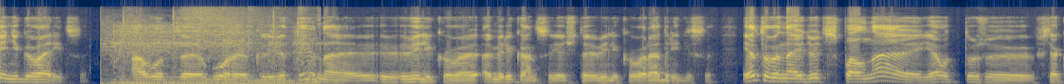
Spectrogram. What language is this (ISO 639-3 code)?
rus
